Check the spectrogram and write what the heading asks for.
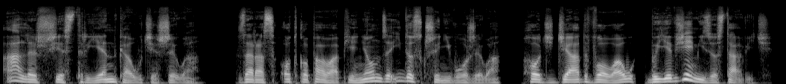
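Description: A man narrating a historical storybook in a lively, animated way. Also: lowish voice, normal speed, no room sound, studio quality. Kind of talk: storybook reading.

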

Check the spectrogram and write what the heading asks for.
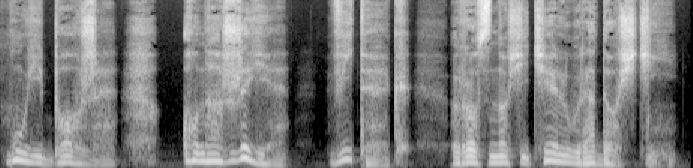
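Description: Male reader voicing a caring young nurse, soothing, husky low tone. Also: very animated, takes it slowly, no echo, clean studio sound, exaggerated voice. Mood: overjoyed. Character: young woman field nurse, caring and urgent.

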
